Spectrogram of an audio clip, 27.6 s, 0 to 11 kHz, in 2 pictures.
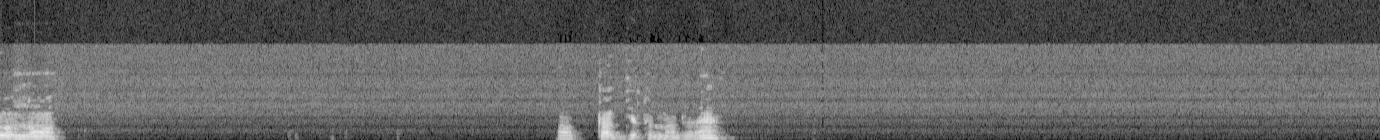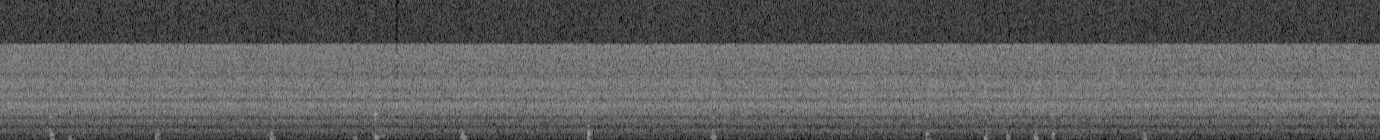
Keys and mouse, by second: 1.1-3.1 drag, 3.4 click, 4.3-6.7 drag, 7.1 click, 8.3-14.6 drag, 15.7-16.7 drag, 17.4 click, 18.7-19.9 drag, 21.1-23.2 drag, 23.9 click, 24.3 click, 25.6-27.6 drag.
